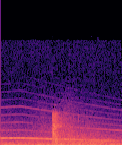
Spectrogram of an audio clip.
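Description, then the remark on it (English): A siren holds a steady, high wail that slowly sinks in pitch over a low rumble, with a brief hissing burst partway through. No one speaks. “Sirens. Gunshots.”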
